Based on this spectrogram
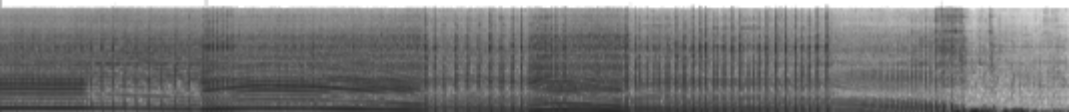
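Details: Titan multi-tool hedge cutter two-stroke, cold start after priming: screaming note sags and wobbles whenever throttle is opened, revs falling until it nearly dies; bogs cold, warm or half throttle; carburettor suspected, cheap replacement carb to be fitted.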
